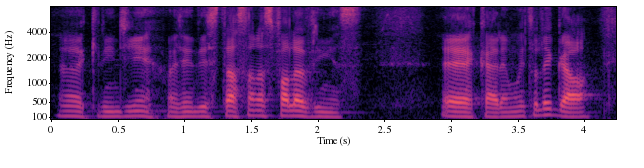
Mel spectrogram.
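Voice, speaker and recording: Chatty man with a mellow voice. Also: mid-range voice, little pitch movement, brisk. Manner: chatty, encouraging, many filler tags and restarts. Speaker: English class host for a developer community. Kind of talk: casual live-stream lesson reading chat comments.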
